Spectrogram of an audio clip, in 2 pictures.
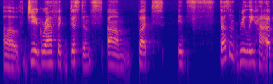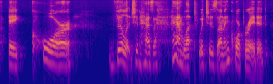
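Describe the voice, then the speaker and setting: An older woman answering interview questions in a measured, thoughtful way, pausing often with ums. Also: on the low side, dark tone, lo-fi sound. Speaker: guest, local party committee chair. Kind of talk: casual livestream interview.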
